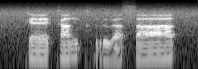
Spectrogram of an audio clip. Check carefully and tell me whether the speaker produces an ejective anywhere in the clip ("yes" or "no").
no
